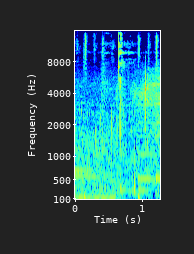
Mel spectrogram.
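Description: Bamboo boat rowed by hand through the water on a Hoi An river, with soft paddle splashes and gurgles, a low steady hum underneath and faint voices around.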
